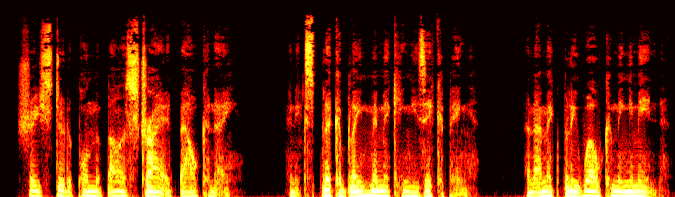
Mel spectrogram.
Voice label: UK Cockney Older

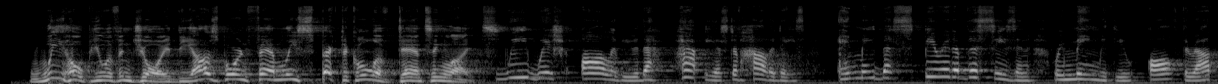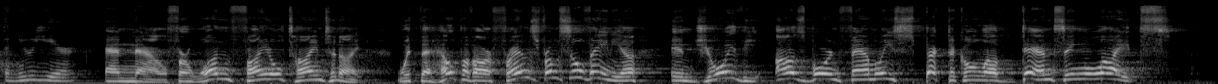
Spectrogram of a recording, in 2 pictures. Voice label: Radio Sign Off; WJBO

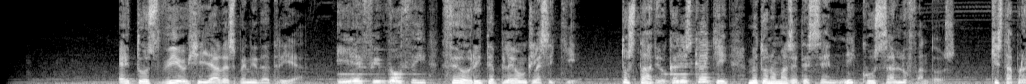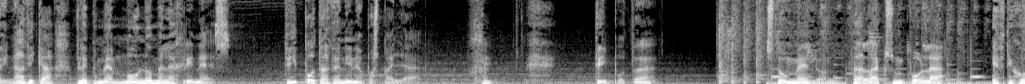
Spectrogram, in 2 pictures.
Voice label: MALE VOICE

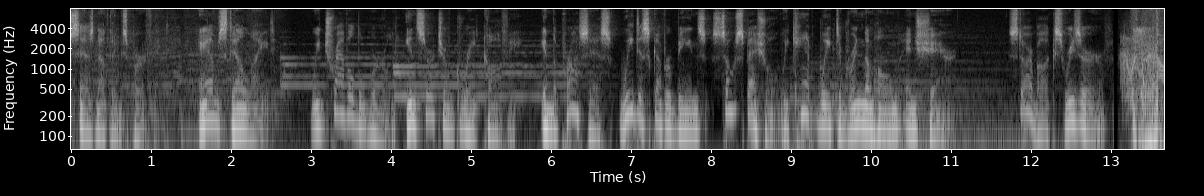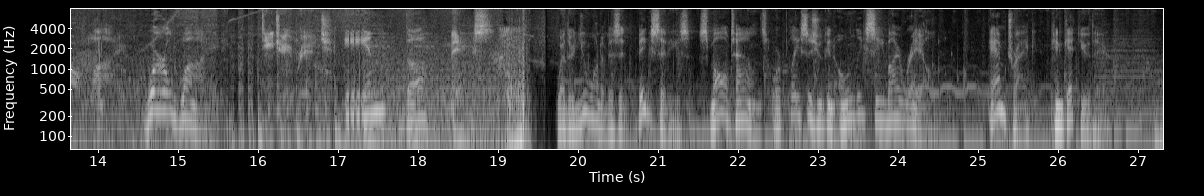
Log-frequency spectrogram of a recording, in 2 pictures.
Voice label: American; Voiceover Demos

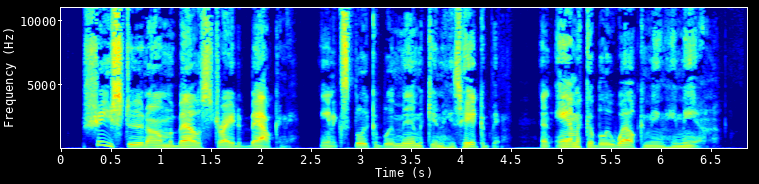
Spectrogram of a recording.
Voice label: American Dixie Younger

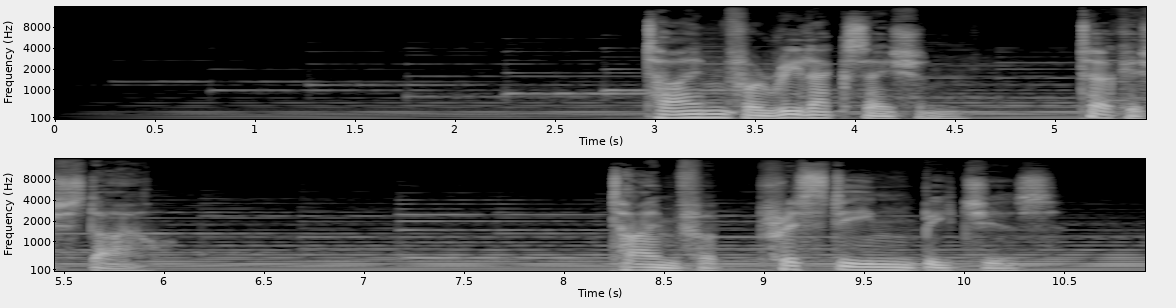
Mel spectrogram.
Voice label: Turkey - soft sell ad

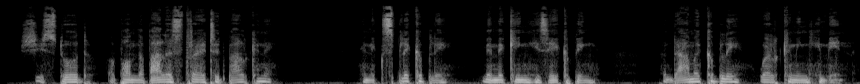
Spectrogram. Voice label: German Older

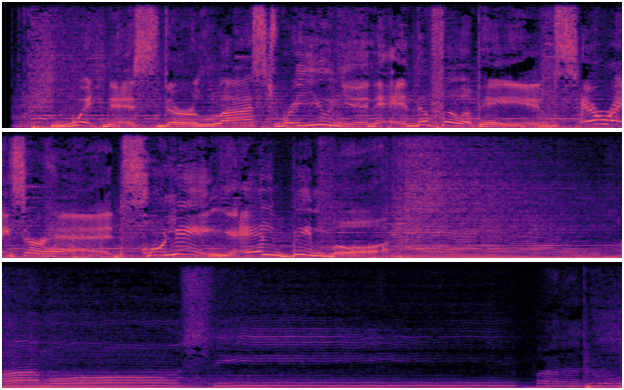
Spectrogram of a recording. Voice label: CONCERT PROMO Radio Commercial

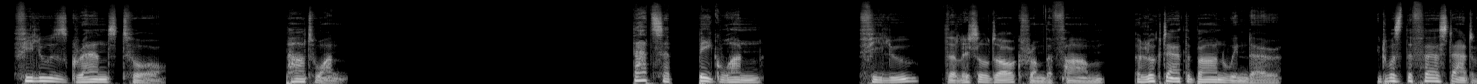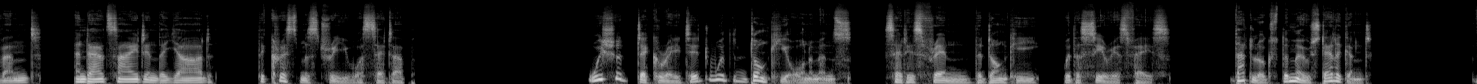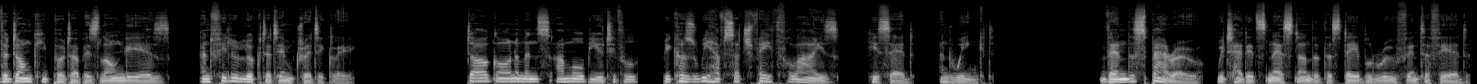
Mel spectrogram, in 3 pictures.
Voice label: Narration Museum

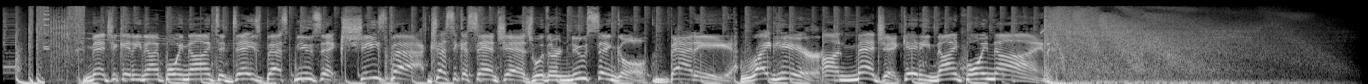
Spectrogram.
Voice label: RADIO AIRCHECK Radio Voice Over; JESSICA SANCHEZ OBB

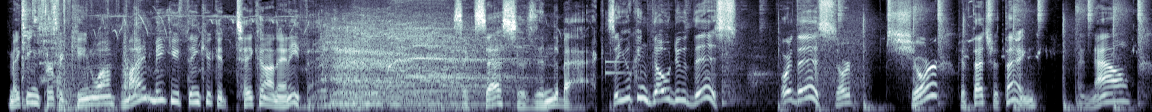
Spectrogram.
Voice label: Commercial

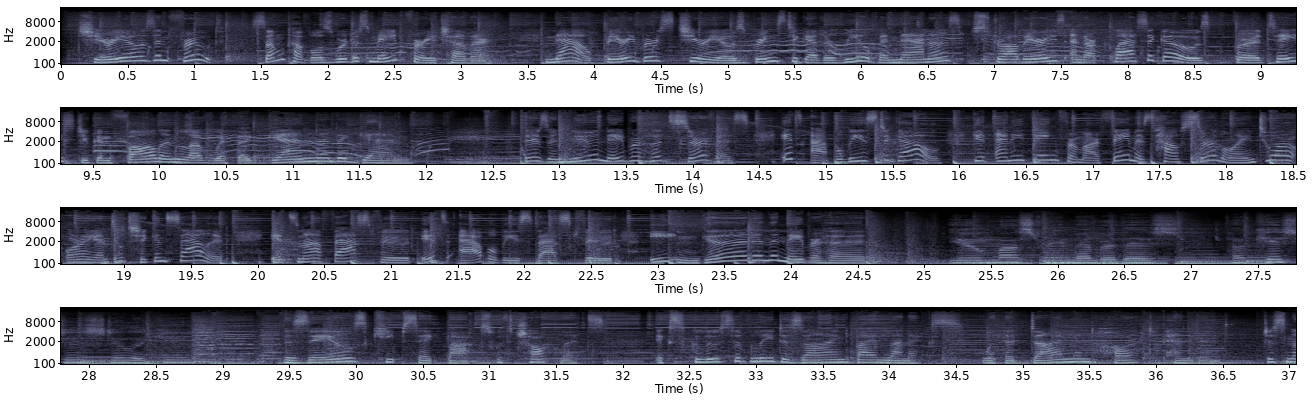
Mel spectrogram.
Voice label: Commercial; CommercialDemo 2018

